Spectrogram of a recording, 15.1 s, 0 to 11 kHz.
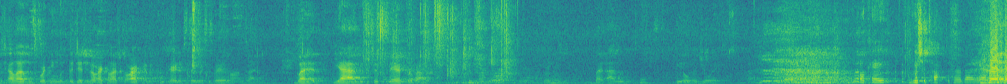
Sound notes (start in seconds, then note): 7.1 clapping; 11.2 laughs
